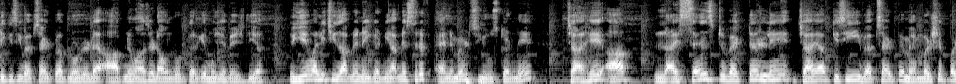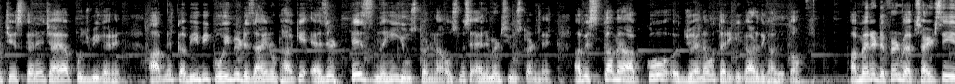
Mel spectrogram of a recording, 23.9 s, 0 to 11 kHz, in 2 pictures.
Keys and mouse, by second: 22.1 click, 23.7 space.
